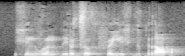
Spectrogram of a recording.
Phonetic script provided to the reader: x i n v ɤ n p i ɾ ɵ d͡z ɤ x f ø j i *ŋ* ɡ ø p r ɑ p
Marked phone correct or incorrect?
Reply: incorrect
